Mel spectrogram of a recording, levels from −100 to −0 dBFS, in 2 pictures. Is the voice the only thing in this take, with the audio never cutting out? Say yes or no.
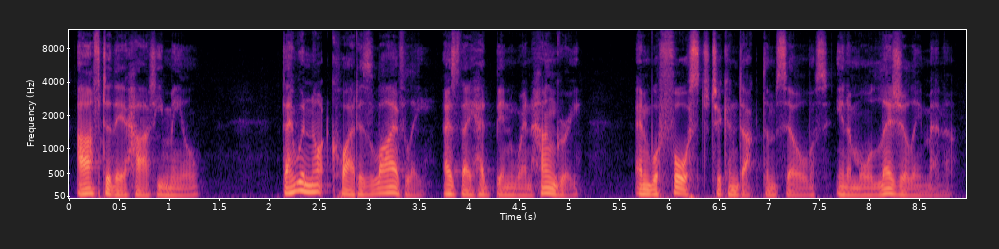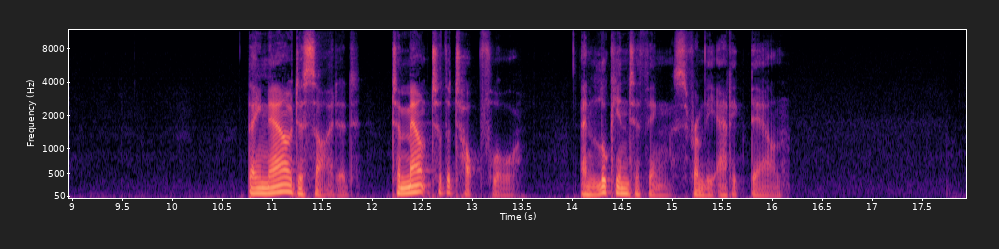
yes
